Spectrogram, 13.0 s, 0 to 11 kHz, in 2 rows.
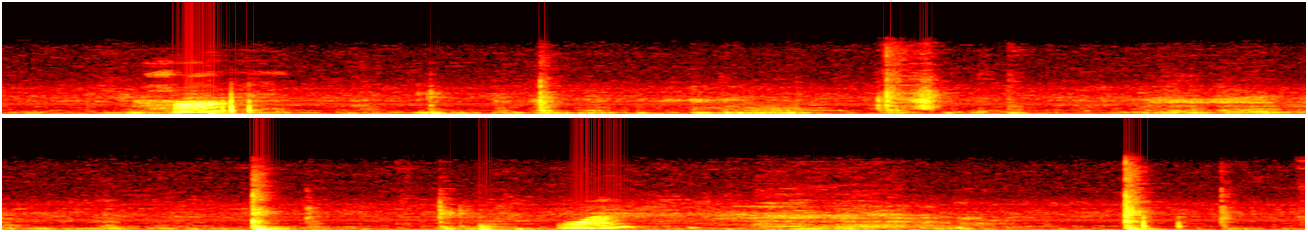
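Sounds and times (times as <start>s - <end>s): scoring tool scraping on board: 2.1s - 7.6s, 9.8s - 11.5s.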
